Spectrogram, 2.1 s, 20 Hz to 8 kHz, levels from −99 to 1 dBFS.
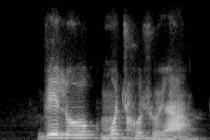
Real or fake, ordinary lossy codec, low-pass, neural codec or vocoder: fake; Opus, 32 kbps; 7.2 kHz; vocoder, 44.1 kHz, 128 mel bands every 512 samples, BigVGAN v2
